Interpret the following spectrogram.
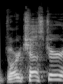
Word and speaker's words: Dorchester: Excuse me if I'm pronouncing it wrong. Dorchester, is that the neighborhood you're in? Dorchester, yes.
